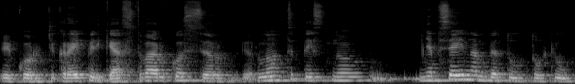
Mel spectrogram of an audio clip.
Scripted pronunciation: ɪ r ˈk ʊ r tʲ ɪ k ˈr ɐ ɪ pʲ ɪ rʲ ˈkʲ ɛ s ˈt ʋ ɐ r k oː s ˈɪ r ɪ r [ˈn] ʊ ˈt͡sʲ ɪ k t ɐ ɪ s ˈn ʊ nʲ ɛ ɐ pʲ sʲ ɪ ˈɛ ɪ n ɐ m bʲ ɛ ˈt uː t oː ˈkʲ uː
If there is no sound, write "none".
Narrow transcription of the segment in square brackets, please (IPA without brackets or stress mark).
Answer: n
